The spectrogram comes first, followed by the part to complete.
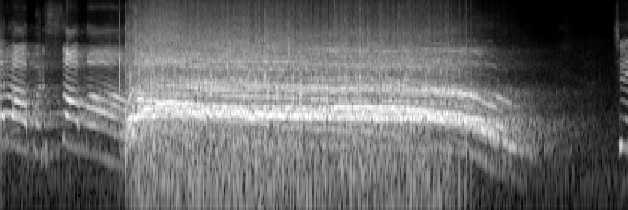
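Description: A group of children shouting together in one long, loud held cheer, starting about a second in after a few quick excited exclamations. It holds steady for about three and a half seconds, then drops in pitch and fades out.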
